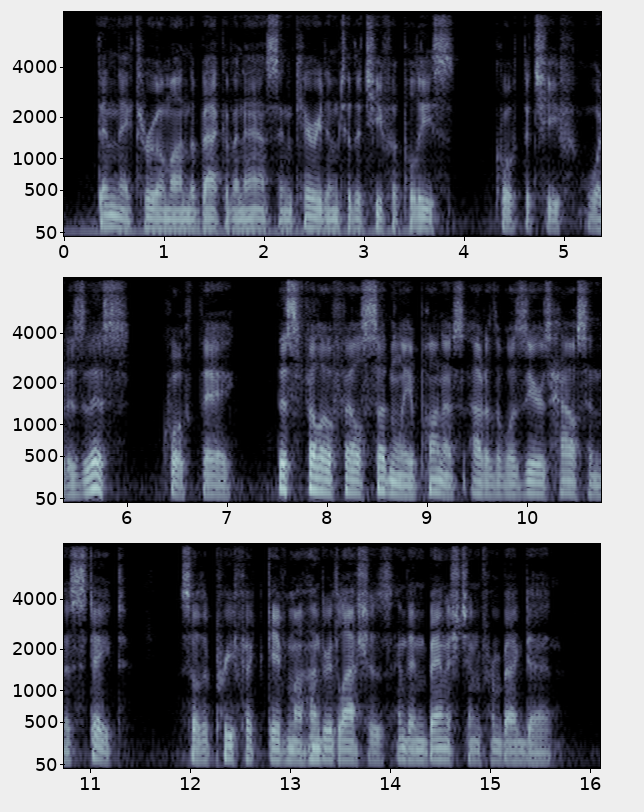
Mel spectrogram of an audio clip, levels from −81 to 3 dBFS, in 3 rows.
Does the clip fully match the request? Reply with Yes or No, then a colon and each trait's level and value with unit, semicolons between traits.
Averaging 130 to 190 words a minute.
No: average, 200 wpm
